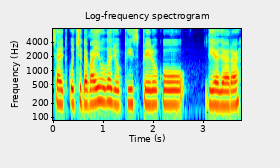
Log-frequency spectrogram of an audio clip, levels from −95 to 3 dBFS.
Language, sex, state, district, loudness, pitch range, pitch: Hindi, female, Delhi, New Delhi, -15 LUFS, 190-205 Hz, 195 Hz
